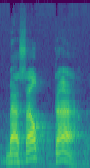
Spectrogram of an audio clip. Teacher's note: Ta-nya ingat harus ada hamasnya ya, ada angin keluar.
